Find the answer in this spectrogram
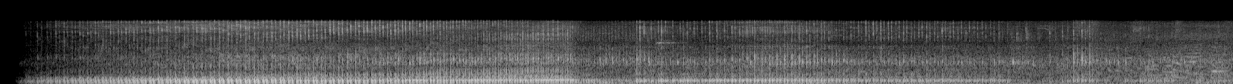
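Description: Harley-Davidson trike's V-twin engine running as the trike pulls away. The engine is loud at first, drops sharply in level about halfway through, and then fades slowly as the trike moves off.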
